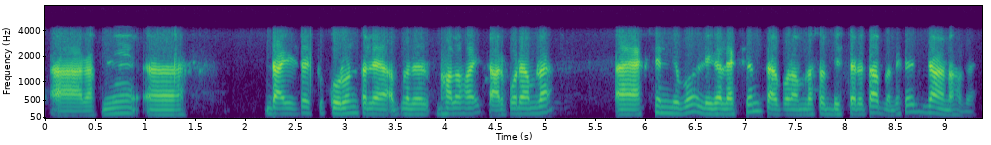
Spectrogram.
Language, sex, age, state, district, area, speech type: Bengali, male, 18-30, West Bengal, Murshidabad, urban, conversation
